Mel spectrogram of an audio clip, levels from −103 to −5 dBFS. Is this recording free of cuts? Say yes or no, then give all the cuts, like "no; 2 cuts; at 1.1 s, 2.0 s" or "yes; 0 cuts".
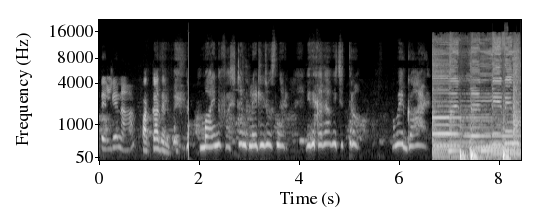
no; 1 cut; at 1.7 s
